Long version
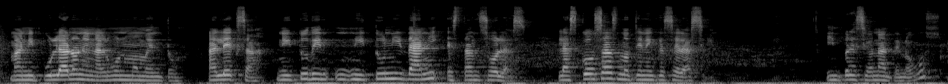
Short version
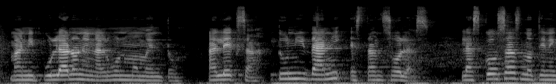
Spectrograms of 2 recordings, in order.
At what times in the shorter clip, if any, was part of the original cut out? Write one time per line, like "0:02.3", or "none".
0:02.7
